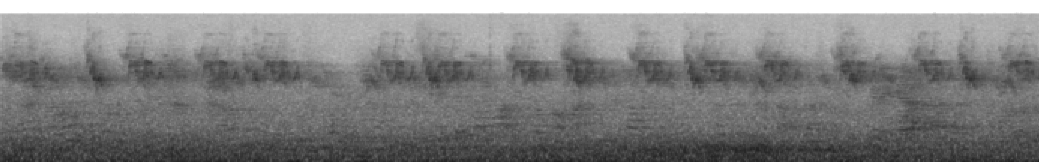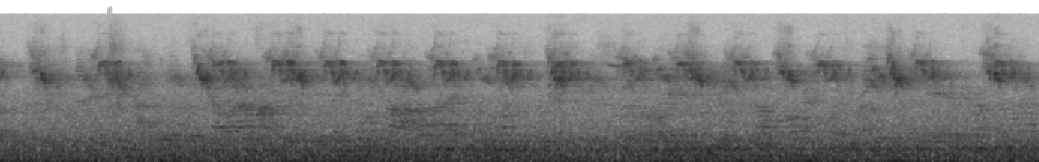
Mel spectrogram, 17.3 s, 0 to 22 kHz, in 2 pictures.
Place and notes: Rue de Périgord, Toulouse, France - in the library courtyard
atmosphere, bird, people walk, bells
Captation : ZoomH6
